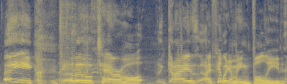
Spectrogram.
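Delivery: high, whiny laughing complaint; laughing whine. Real, not acted. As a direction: whine through giggles.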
